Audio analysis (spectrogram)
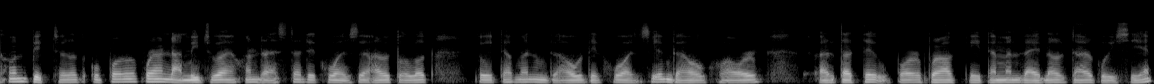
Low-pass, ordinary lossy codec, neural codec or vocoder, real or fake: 7.2 kHz; none; codec, 16 kHz, 1 kbps, FunCodec, trained on LibriTTS, 50 frames a second; fake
